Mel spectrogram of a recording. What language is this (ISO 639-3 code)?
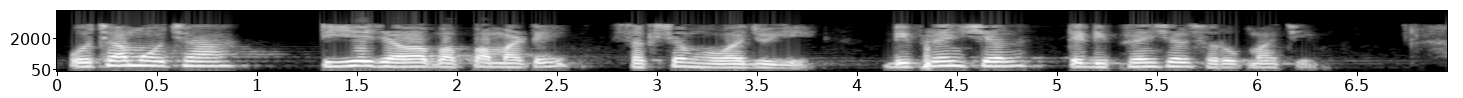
guj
